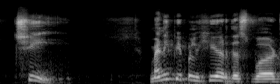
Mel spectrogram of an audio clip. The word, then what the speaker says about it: Qi: The third invisible helper is called Qi, pronounced Chi.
